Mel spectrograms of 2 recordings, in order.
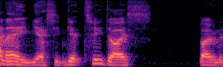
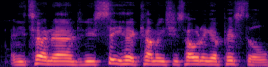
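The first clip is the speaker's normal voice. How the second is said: ordinary talk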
